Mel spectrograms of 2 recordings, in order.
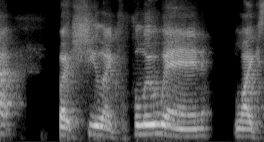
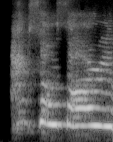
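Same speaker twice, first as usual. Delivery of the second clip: high, loud mock apology; retold apology; 13 semitones higher, 8 dB louder than usual. Frazzled mom apologizing to a waiting parent, high imitated wail. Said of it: "She's like".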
